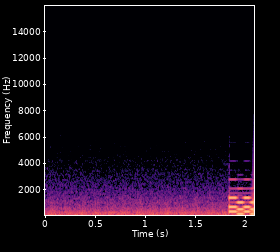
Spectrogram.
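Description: Arturia B-3 V software tonewheel organ on its 'Fake Leslie' preset: a quiet low hum and hiss between notes, then a short, loud chord struck near the end.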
